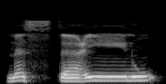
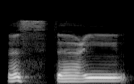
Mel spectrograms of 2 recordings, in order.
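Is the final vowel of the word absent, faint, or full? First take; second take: full; faint. First: The final vowel is pronounced fully at the stop. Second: Only a faint trace of the final vowel sounds. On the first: "لو وقفت عليها كاملة أقول نستعين" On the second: "فأتي بالروم وأقول نستعين"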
